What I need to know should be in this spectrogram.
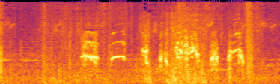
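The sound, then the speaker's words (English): A hen in a coop squawks and clucks in a quick, agitated series of sharp, fairly loud calls, with no one speaking. “You ain't frightened of a dead hen, are you, laddie?”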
